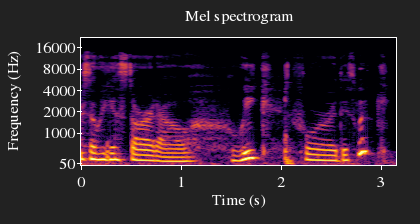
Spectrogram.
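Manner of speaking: usual speaking voice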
